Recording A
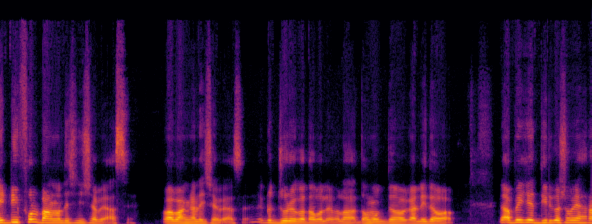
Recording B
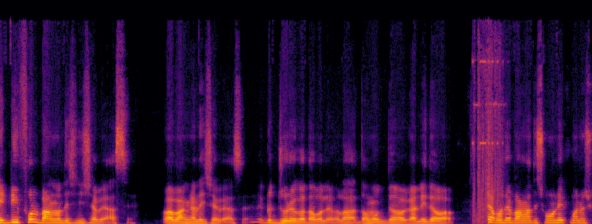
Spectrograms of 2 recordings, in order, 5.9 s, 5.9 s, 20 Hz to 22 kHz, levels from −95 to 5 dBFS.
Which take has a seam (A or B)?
B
